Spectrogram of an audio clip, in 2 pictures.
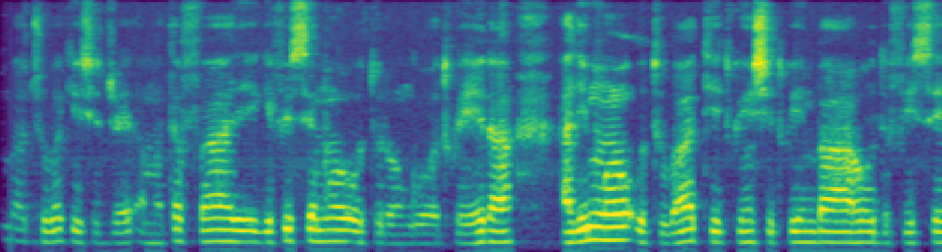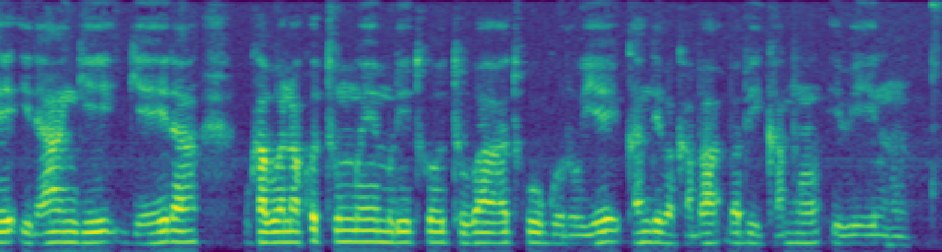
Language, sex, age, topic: Rundi, male, 25-35, education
